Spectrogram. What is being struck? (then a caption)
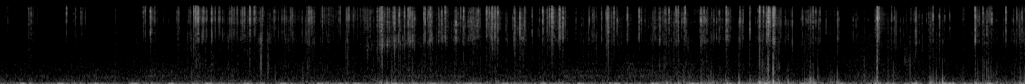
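Shell bead bracelet. A mother-of-pearl shell bead bracelet, a strand of small solid grey iridescent shell cube beads, is held between fingertips and long nails and rolled and clicked together. Dense, irregular, bright little clicks and crisp ticking rattles run throughout, with a few sharper clacks standing out over a soft, low rustle.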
